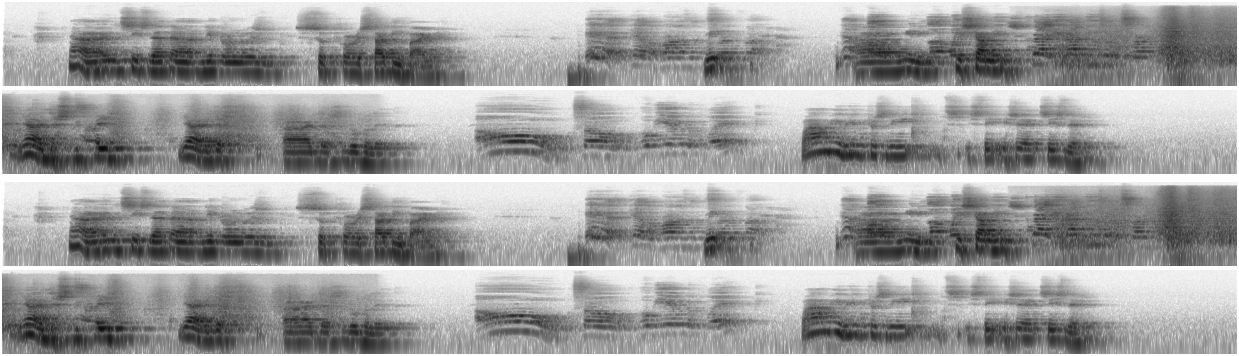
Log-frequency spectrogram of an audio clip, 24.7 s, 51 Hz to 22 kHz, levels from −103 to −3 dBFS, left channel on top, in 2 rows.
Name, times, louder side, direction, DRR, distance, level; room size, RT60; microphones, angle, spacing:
voice 1, 0.7-4.4 7.0-7.2 8.5-10.3 12.4-13.6 14.1-14.8 15.2-16.3 20.3-23.3, left 1 dB, 10° left, 1 dB, 0.5 m, -23 dB
voice 2, 5.8-7.6 8.4-8.9 9.2-11.8 12.3-13.3 17.1-19.7, left 1 dB, 10° right, -3 dB, 1.1 m, -32 dB
sound 1, 10.4-12.6 12.8-16.0, right 2 dB, 35° right, 1.5 m, -32 dB
7.1 x 4.5 x 3.9 m, 0.69 s
head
